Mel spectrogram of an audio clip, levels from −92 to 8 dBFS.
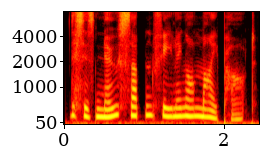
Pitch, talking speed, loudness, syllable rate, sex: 210 Hz, 195 wpm, -20 LUFS, 4.6 syllables/s, female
